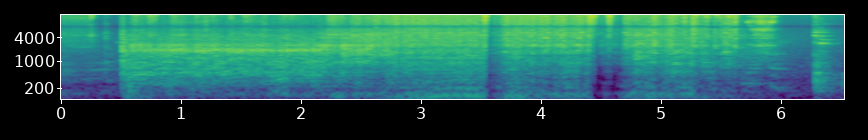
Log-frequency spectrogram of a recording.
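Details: Engine cranking in long spells with rough sputtering bursts that never settle into a run, fuel pump confirmed working; crank no start, needle and seat suspected, not confirmed.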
